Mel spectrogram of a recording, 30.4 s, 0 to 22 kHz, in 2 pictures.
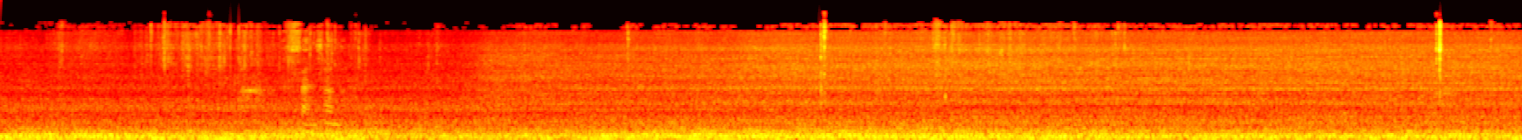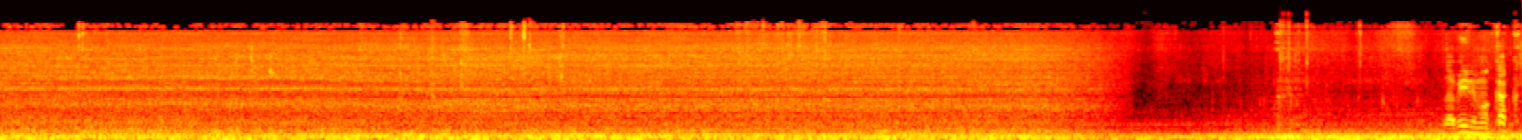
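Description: Car cabin noise while driving: a steady low rumble of tyres and engine on the road. A little after 26 s in, the sound briefly drops and thins out, then comes back.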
